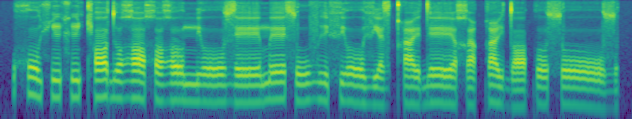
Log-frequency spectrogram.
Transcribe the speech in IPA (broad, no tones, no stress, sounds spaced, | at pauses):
x o ç ĩ x ĩ cʰ ɒ d u ʁ ɒ χ o ʁ oː mʲ oː z eː m eː s u v i fʲ oː vʲ æ z qʰ eː d eː χ e q i d ɒ k o s oː z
